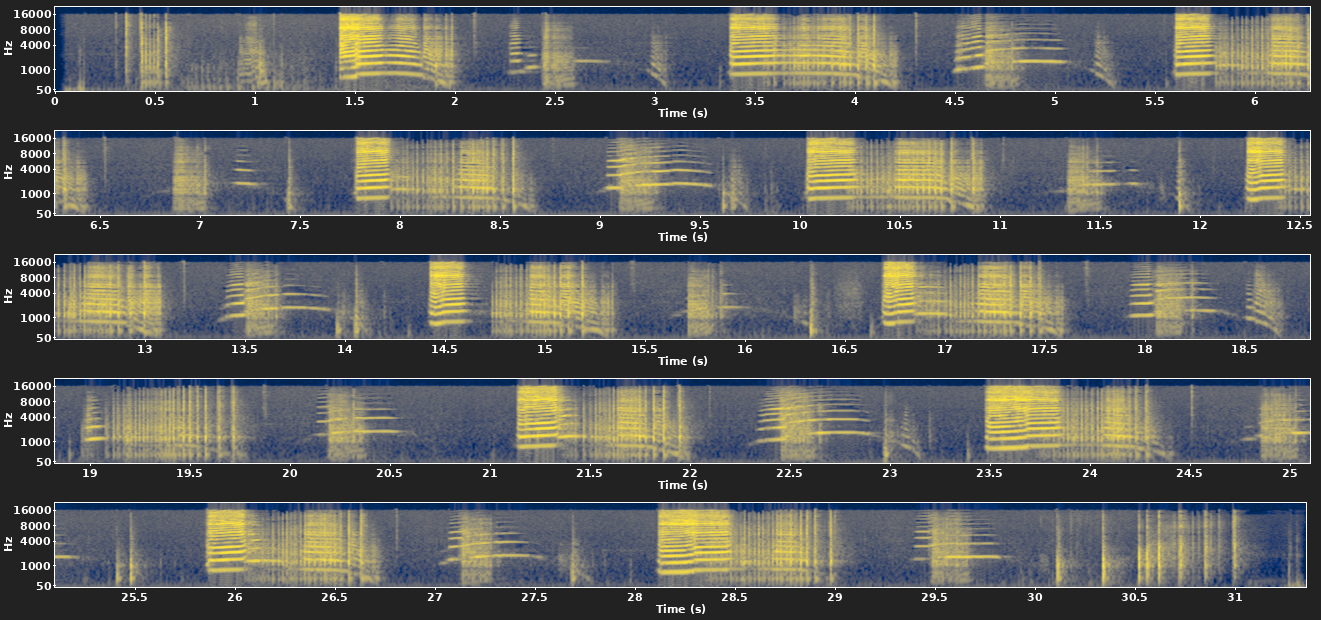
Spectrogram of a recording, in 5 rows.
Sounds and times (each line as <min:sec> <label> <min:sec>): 0:00.3 Creaking Rocking chair 0:31.3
